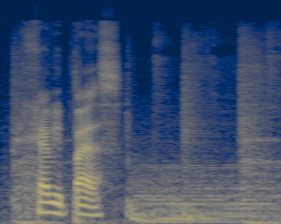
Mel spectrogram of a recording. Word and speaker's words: Javi Paz: Mi nombre se pronuncia Javi Paz.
